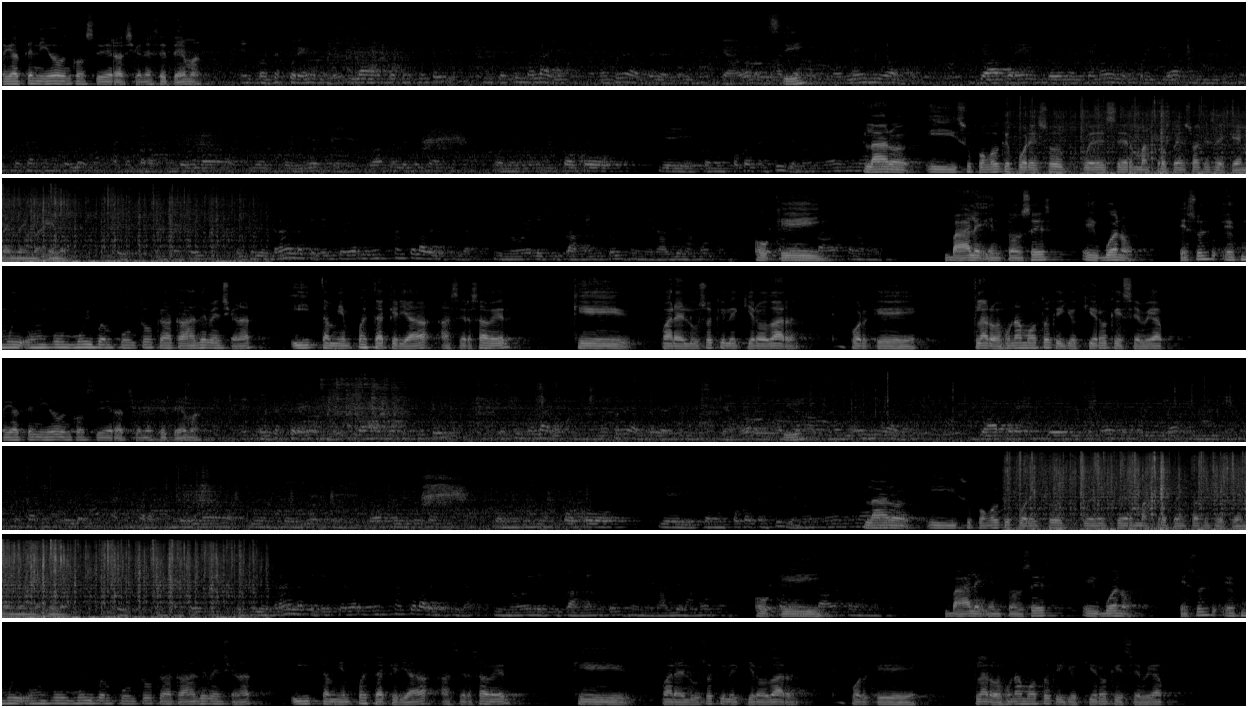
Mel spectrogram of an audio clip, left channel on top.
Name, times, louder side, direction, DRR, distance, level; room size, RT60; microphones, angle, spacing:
voice 1, 0.0-2.0 7.8-8.1 21.1-25.6 32.4-33.1 34.3-35.4 35.7-36.2 36.7-39.8 40.2-42.4 43.0-43.6 43.9-45.3 45.6-46.5 47.0-48.9, left 4 dB, 90° left, 15 dB, 0.8 m, -41 dB
sound 1, 1.3-18.4, right 4 dB, 70° right, 1.0 m, -55 dB
voice 2, 2.4-4.5 4.8-9.2 9.7-17.0 17.4-18.6 19.0-21.4 26.0-26.9 27.2-32.0 32.5-33.7, equal, 25° left, 5 dB, 4.3 m, -52 dB
sound 2, 22.4-27.6, right 7 dB, 50° right, 2.1 m, -41 dB
25.0 x 21.0 x 7.3 m, 0.92 s
head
